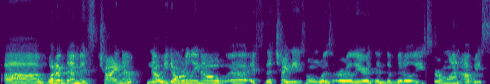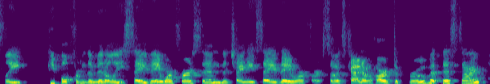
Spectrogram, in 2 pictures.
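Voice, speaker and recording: A woman's voice: medium pitch, fairly quick, hardly any pauses. A woman in her thirties from Israel, a Hebrew teacher giving a chatty online lesson over a video call, explaining with frequent restarts and small laughs. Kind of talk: online lesson with shared slides. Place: room at home, video call. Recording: echoey room on a video call.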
